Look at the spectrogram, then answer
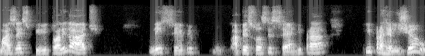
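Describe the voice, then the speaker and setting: A man with very wide pitch swings in a dry, close sound with no echo. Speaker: lawyer and university professor. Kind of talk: radio interview.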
